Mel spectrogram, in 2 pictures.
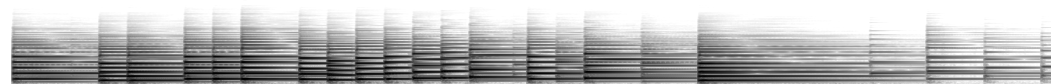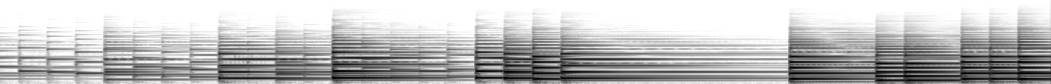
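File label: Tenor, MIDI; Lord, Make Me to Know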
